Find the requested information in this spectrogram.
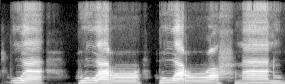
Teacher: Haknya ditipiskan, jangan terpengaruh dengan ro.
